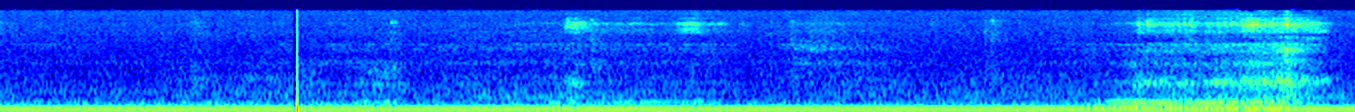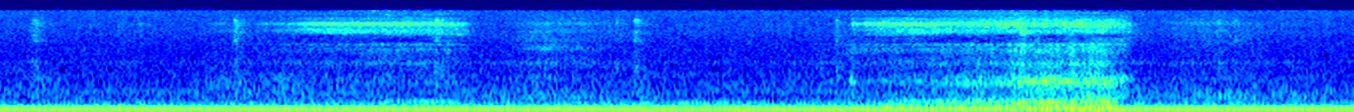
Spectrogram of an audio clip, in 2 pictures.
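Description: Loud rattling snores on breathing in, about every five to six seconds, over a steady low room hum.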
